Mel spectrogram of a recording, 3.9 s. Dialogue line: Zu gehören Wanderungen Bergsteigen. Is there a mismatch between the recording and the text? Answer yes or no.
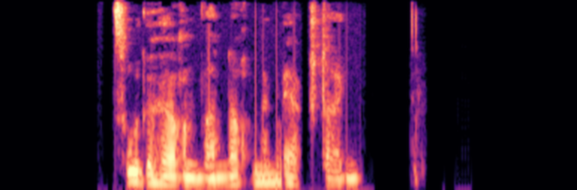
no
